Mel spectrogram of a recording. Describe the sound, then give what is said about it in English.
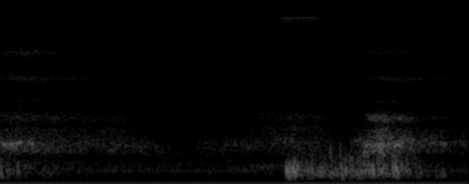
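A female animal snorts and snores in her sleep, fairly quiet, with a soft rasping breath that swells into a louder snort near the end. No one speaks. “Just snorty, snoring.”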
